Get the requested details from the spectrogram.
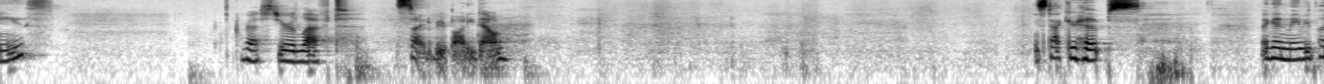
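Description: A young woman speaks calmly and close to a microphone.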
